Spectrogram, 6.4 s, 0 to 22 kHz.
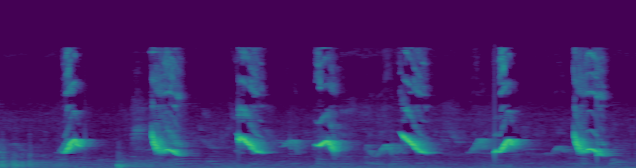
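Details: Red-cowled cardinal, a kept bird praised for a long "60 notes" song, singing live: clear whistled phrases that swoop up and then fall, repeated about every second in a steady melodic run.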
